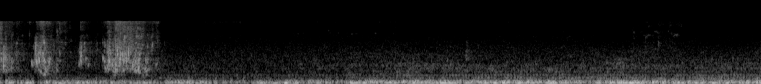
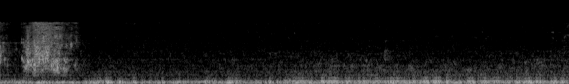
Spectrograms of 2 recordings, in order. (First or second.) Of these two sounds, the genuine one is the first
